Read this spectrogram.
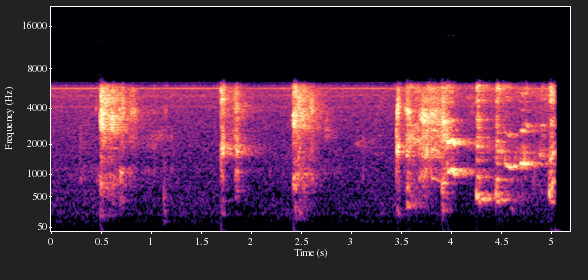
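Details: Three separate coughs followed by a rapid voiced flurry of coughing in a quiet small room.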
